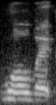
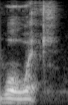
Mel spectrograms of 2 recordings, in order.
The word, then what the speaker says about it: Warwick: And we only found I'm blaming Dan Jones for that from Great British Castles documentary, because he calls it Warwick, not Warwick.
